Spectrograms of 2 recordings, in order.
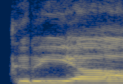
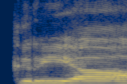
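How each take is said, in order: The two takes are said the same way.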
